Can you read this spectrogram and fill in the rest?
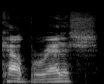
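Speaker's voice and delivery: normal talking voice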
